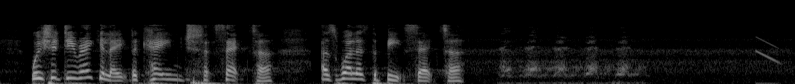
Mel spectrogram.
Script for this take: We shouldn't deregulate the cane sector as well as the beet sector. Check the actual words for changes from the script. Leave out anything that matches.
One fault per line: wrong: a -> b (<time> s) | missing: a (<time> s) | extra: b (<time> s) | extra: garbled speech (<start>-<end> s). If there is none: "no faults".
wrong: shouldn't -> should (0.4 s)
